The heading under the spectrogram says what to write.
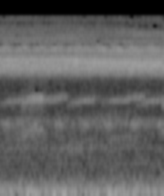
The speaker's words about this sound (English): You hear birds calling. You hear frogs and nearby ponds.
